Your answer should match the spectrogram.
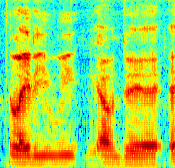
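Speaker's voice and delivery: ordinary delivery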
